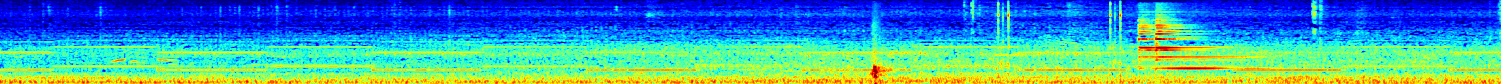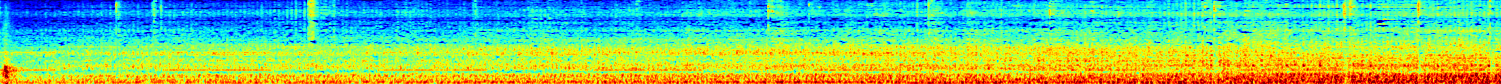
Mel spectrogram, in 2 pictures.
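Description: Level crossing warning alarm sounding a repeating two-note chime while a diesel-electric locomotive hauling a passenger train approaches, its rumble growing steadily louder. A brief horn sounds about twelve seconds in.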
